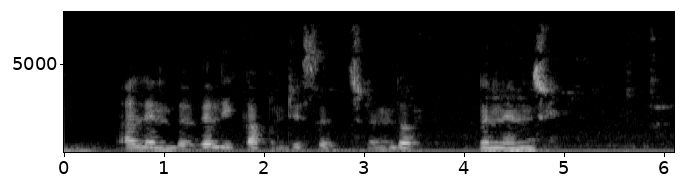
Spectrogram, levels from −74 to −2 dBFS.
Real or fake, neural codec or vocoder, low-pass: real; none; 7.2 kHz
